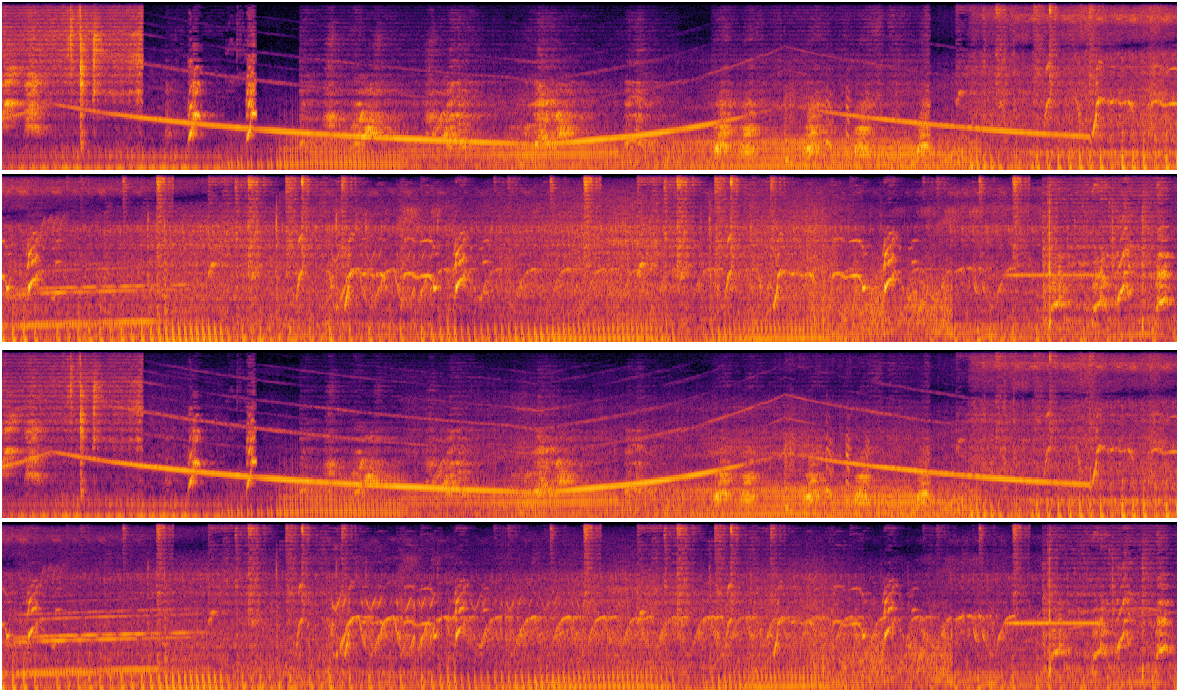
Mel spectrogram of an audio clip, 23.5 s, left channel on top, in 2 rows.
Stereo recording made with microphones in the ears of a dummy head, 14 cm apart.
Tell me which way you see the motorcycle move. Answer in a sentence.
You can hear the motorcycle go from the right side to the left.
